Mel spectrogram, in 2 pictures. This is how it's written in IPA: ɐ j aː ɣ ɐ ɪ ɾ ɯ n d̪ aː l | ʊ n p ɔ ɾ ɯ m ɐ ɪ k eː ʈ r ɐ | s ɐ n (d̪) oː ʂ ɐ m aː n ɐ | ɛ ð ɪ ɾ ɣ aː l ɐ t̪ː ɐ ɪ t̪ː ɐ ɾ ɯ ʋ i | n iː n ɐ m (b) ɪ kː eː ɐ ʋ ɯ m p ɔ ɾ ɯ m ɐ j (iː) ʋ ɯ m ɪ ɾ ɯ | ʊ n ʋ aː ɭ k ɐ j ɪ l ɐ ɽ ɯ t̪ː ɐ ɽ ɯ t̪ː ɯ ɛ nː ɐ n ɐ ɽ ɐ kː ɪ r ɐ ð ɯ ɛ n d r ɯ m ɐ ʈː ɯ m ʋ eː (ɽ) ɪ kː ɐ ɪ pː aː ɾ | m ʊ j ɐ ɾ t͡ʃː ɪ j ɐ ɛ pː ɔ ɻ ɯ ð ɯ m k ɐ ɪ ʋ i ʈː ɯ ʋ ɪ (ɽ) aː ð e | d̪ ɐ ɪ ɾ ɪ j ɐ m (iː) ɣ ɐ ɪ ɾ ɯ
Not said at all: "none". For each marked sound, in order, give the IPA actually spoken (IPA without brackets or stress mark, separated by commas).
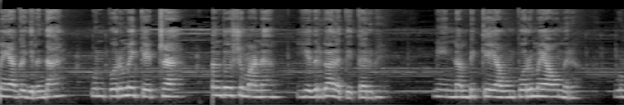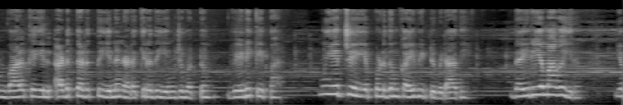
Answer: d̪, b, aː, ɽ, ɽ, aː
